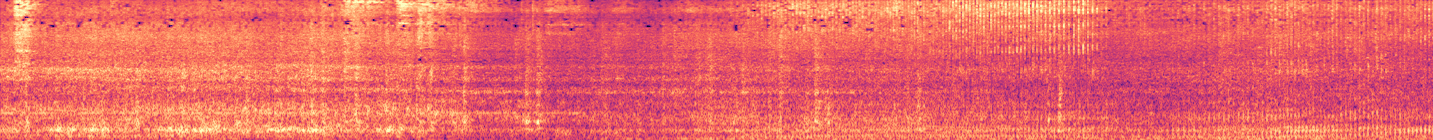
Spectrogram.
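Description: Electric commuter train running past on the rails, wheels clattering over the track, loudest in the first few seconds. After that the sound drops to a steadier, quieter rumble with some motor noise rising and falling in pitch.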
